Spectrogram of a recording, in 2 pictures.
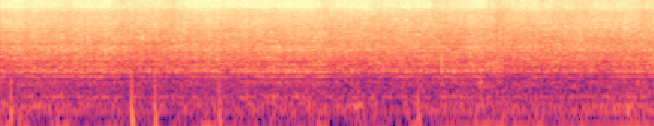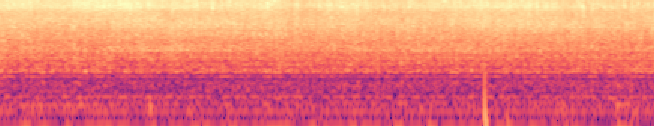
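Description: Fish balls frying in hot garlic oil in a non-stick wok: a steady sizzling hiss while a silicone spatula stirs them, with one faint knock near the end.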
